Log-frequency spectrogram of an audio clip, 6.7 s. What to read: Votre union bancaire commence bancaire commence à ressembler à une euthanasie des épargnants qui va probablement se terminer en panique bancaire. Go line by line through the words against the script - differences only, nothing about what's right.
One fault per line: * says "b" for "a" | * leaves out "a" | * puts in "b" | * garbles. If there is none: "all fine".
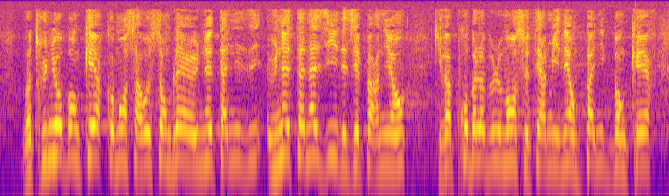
* leaves out "bancaire commence"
